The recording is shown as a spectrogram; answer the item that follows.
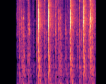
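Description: Typewriter sound effect: a quick, irregular run of key clacks that starts after a moment of silence and stops abruptly just before the end.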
